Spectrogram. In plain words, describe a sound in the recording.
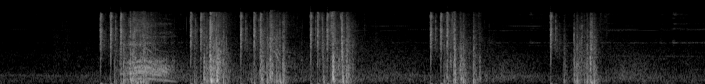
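Rifle gunshots fire in quick, sharp bursts.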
